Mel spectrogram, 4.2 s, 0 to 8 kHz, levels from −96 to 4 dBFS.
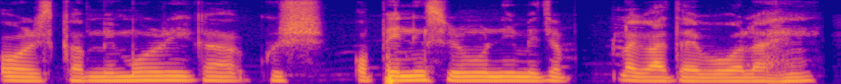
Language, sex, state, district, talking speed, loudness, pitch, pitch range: Hindi, female, Arunachal Pradesh, Papum Pare, 200 wpm, -19 LUFS, 140 Hz, 130-145 Hz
